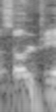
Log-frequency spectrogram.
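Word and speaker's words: psaltery: Uh, So, when Ghulam Ali Khan Sahab introduced the Surmandal, the auto harp, it's known as the Psaltry, Psaltry, the P is silent.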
